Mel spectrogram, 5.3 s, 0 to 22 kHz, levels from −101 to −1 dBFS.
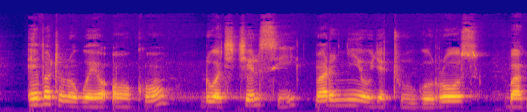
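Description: Nothing stood out on listening to this speech recording.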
